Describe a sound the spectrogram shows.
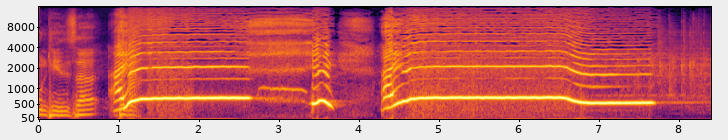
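A man sings long, held notes through a microphone.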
